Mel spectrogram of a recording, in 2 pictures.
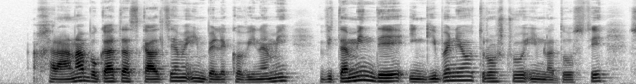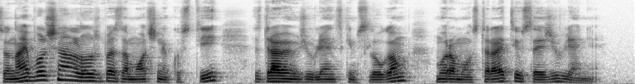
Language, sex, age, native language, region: Slovenian, male, 12-17, Slovenian, Central Slovenia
